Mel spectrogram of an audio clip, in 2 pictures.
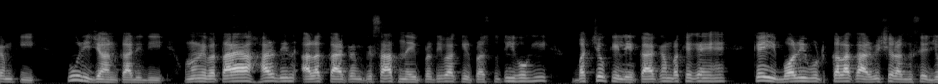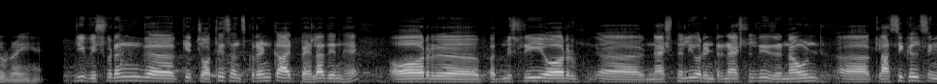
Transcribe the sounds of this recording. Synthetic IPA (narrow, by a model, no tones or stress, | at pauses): ɾəmki | puːɾid͡ʒaːnkaːɾid̪iː | ʊnɦõːnebɐt̪aːjaɦɐɾd̪ɪnɐləɡ̚kaːɾjəkɾəmkesaːt̪ʰnɐipɾɐt̪ɪbʱakipɾɐst̪ʊt̪iɦoːɡi | bɐtːʃõkeliekaːɾjəkɾəmɾɐkʰeɡɐeɦɛ̃ː | kɐibɔːliʋuːɖkɐlaːkaːɾʋɪʃwəɾɐ̃ŋɡsed͡ʒʊɽɾɐɦḛɦɛ̰̃ː | d͡ʒiːʋɪʃʋəɾə̃ŋɡket͡ʃɔːt̪ʰesɐ̃nskɾə̃ɳɖʈ̚kaaːd͡ʒpɛɦlad̪ɪnɦɛ | ɔːɾpɐd̪mɪʃɾiɔːɾ | nɛːʃnəliɔːɾɪ̃ɳʈəɾnɛːʃnəliɾɪnãːʊ̃ɳɖ | klaːsɪkəlsɪ̃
